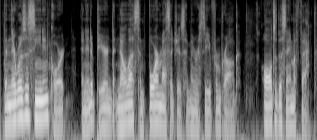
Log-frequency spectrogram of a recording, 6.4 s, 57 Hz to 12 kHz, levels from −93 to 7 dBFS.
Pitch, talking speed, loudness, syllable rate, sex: 100 Hz, 245 wpm, -17 LUFS, 6.5 syllables/s, male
